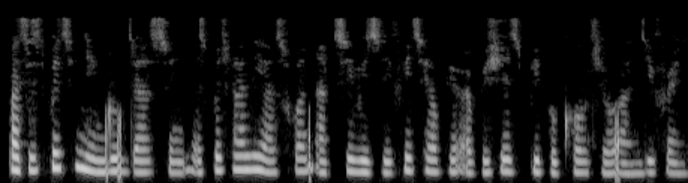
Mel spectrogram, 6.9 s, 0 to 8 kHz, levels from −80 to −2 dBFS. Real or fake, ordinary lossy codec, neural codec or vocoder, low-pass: real; MP3, 24 kbps; none; 7.2 kHz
